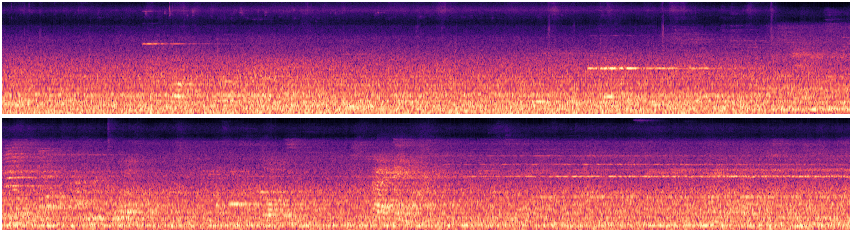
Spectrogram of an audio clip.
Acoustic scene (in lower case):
subway station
